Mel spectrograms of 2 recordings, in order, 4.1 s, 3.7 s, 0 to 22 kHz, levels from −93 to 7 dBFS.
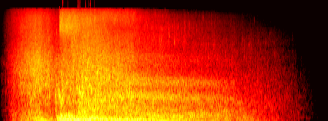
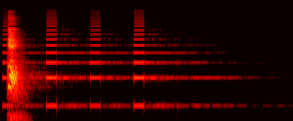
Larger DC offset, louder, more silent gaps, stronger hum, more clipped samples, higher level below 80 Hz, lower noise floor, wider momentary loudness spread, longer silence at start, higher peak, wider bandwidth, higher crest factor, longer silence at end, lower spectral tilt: neither; first, -14 LUFS vs -36 LUFS; neither; neither; neither; first, -20 dBFS vs -76 dBFS; second, -66 dBFS vs -84 dBFS; second, 19 LU vs 27 LU; about the same, 0.15 s vs 0.05 s; first, 0 dBFS vs -14 dBFS; about the same, 16.5 kHz vs 15.5 kHz; second, 16 dB vs 26 dB; second, 0.95 s vs 1.7 s; first, -4 dB/octave vs 1.5 dB/octave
